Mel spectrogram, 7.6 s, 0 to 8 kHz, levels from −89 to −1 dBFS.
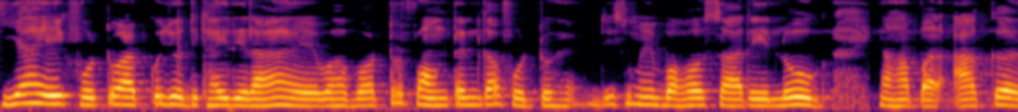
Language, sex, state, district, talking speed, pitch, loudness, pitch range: Hindi, female, Uttar Pradesh, Jyotiba Phule Nagar, 180 wpm, 190 Hz, -15 LUFS, 180-205 Hz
